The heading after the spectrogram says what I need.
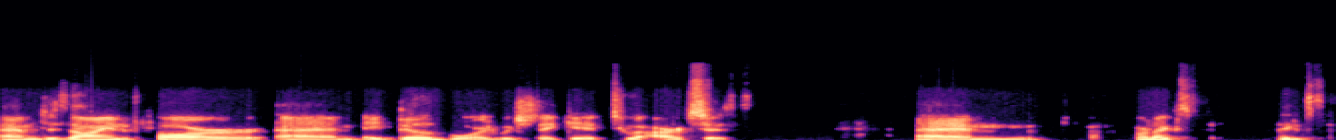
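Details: Irish adult man who has stammered since he can remember, self-identifying prolongations, repetitions and blocks; real, not acted: stuttering.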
